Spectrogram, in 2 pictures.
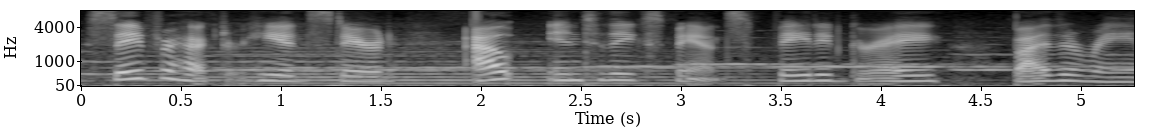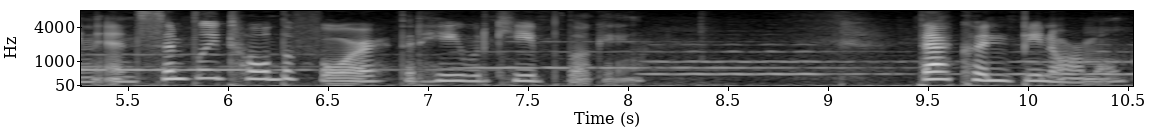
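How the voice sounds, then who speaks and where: A woman's voice: fairly high pitch, unhurried, vocal fry. A woman streamer reading a fantasy visual novel aloud in a storytelling narration style. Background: music.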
